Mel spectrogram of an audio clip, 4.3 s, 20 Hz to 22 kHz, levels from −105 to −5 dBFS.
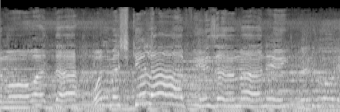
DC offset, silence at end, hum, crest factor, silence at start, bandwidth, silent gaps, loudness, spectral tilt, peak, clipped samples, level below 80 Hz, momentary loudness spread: under 0.1%; 0 s; none; 14 dB; 0 s; 16 kHz; none; -19 LUFS; -4.5 dB/octave; -6 dBFS; under 0.1%; -36 dBFS; 4 LU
